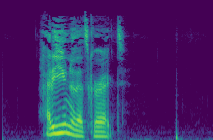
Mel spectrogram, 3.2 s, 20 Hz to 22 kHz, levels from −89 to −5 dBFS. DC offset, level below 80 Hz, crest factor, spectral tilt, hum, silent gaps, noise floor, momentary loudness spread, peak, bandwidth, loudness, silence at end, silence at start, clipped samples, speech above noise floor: under 0.1%; -52 dBFS; 20 dB; -3.5 dB/octave; none; none; -69 dBFS; 19 LU; -4 dBFS; 15 kHz; -19 LUFS; 0.55 s; 0.6 s; under 0.1%; 50 dB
